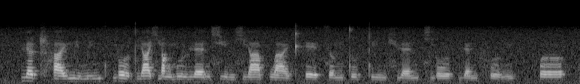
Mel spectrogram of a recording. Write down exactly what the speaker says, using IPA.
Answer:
pɥɛ˥˩ʈ͡ʂʰa˧˥ɪ̯mi˨˩mi˧˥ŋ t̪ʰjo˥˩ʊ̯t̪jä˥ɕjɑ˨ŋmu˥˩ lɥɛ˧˥n ɕi˨˩nɕjä˧˥ pwa˨˩ɪ̯kʰe˥˩ɪ̯t͡sɤ˧˥ŋt̪u˥ t̪i˥˩ŋ ɕɥɛ˧˥nt͡ɕjo˨˩ʊ̯ pɥɛ˧˥nfʊ˨˩˦ŋ | pɤ˥

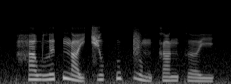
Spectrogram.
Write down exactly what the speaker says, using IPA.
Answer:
ha˧wlɨ˦˥t̚ŋa˧˩j t͡ɕo˧ku˦˥p̚ və˧˩mka˧ŋkə˨˩j

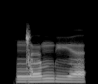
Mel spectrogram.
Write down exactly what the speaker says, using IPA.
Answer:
ŋ͡ǀɵmyə̯

